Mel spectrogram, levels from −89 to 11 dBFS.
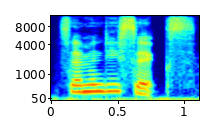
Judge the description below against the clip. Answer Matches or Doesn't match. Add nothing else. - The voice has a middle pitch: Doesn't match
